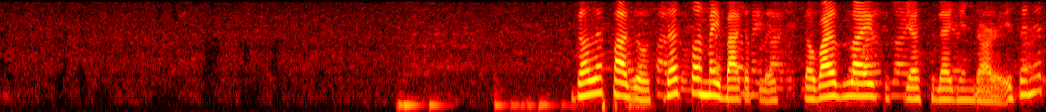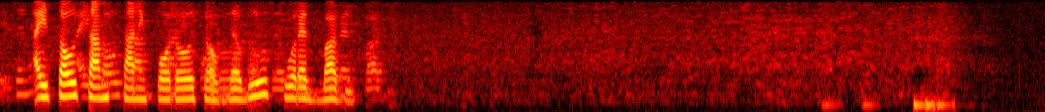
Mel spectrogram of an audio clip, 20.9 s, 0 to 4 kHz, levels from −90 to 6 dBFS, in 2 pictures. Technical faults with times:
0.00-20.92 echo with no canceller

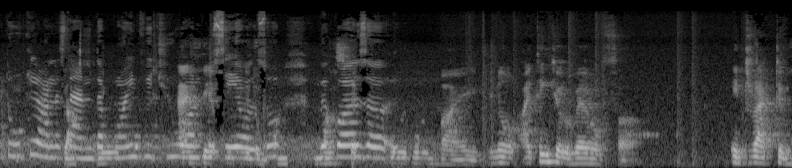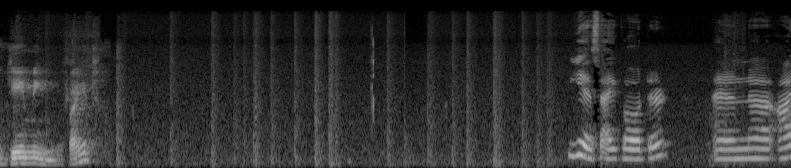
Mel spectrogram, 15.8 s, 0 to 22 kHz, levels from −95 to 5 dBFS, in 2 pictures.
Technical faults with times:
0.00-4.30 speech suppressed in double talk
0.29-1.73 echo leak
2.93-3.19 echo leak
3.78-3.87 echo leak
14.43-15.58 speech suppressed in double talk

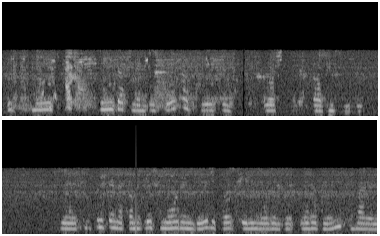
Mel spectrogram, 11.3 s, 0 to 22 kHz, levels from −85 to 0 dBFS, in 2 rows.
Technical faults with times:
0.00-11.28 other side's voice leaking through
1.91-2.21 speech suppressed in double talk
3.61-3.63 gap between chunks
3.89-5.45 speech suppressed in double talk
6.48-8.02 speech suppressed in double talk
7.63-7.66 gap between chunks
8.92-9.24 speech suppressed in double talk
9.84-10.44 speech suppressed in double talk
10.93-10.98 speech suppressed in double talk

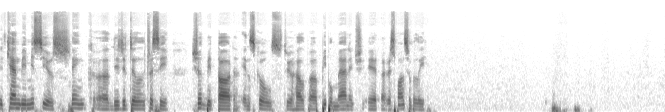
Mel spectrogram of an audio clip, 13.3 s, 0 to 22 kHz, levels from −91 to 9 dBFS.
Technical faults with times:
1.43 damaged data in a compressed stream
2.88 damaged data in a compressed stream
6.51 damaged data in a compressed stream
8.75 damaged data in a compressed stream
11.05 damaged data in a compressed stream

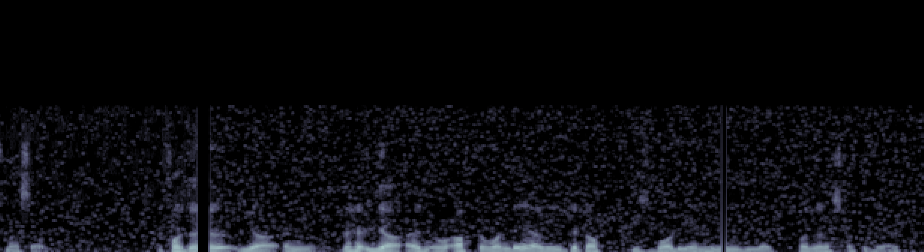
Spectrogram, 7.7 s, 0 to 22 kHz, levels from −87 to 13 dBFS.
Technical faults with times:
0.00-7.70 overdone noise removal
1.64-1.75 Bluetooth stall
6.01-6.05 Bluetooth stall

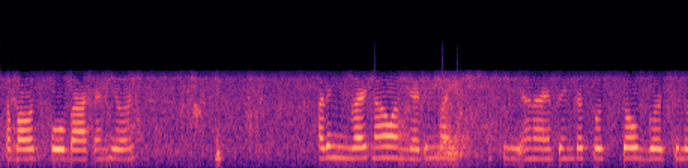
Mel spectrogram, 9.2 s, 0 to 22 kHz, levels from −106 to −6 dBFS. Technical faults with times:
0.00-9.18 G.729 codec

